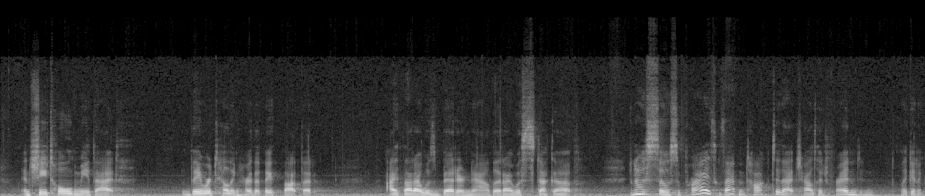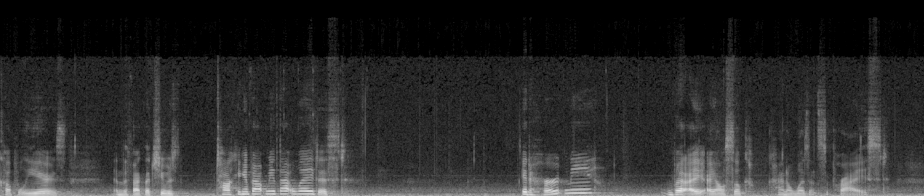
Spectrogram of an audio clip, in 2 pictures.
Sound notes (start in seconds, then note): none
